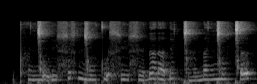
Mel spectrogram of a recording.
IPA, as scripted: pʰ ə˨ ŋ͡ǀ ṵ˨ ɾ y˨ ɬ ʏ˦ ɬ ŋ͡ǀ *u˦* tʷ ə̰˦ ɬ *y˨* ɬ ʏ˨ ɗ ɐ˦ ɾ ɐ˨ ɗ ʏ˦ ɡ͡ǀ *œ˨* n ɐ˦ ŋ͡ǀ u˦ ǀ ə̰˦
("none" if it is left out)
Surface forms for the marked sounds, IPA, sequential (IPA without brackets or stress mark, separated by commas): u˨, y˨, œ˨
